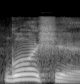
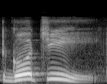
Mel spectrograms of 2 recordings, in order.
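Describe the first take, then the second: First: The word ends in a 'sh' sound. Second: The word ends with an added 'ee' vowel. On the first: The speaker calls it right. "has to be pronounced sha or sha" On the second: The speaker calls it wrong. "you are probably tempted to pronounce it Gochi"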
